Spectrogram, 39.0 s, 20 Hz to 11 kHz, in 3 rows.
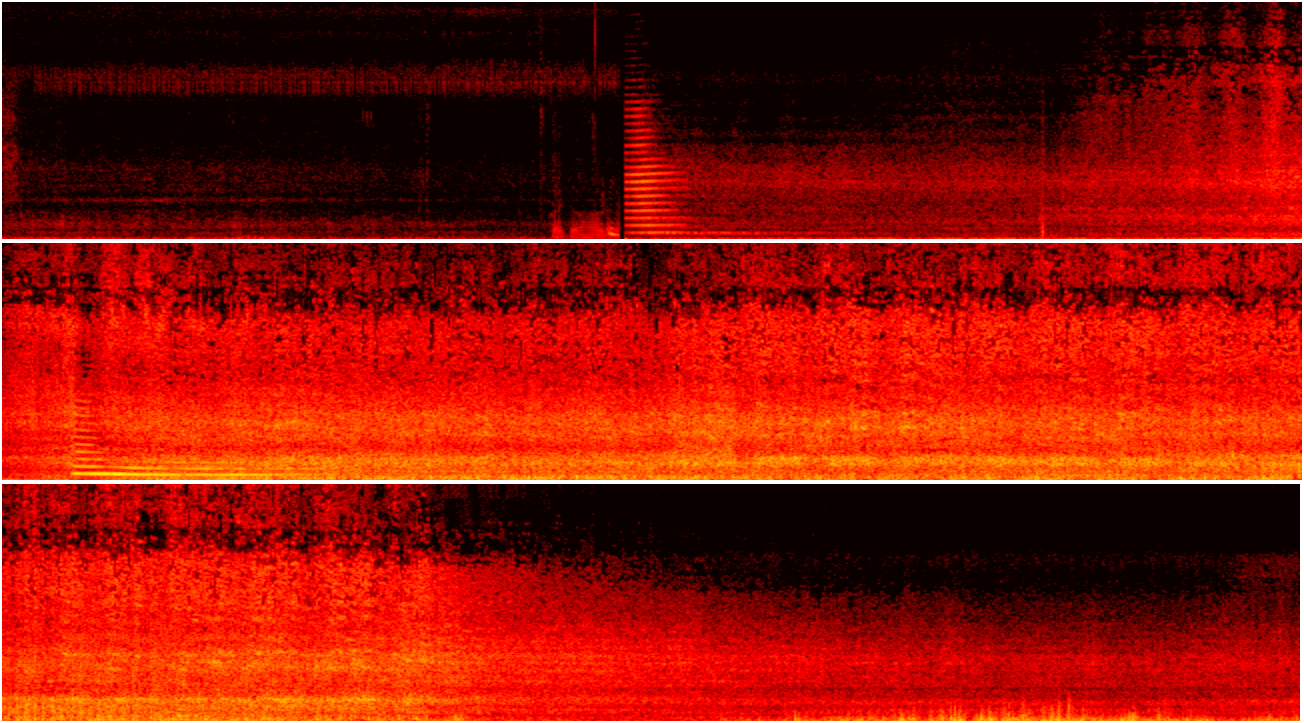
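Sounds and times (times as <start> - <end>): train horn: 6.2 - 8.4, 13.5 - 16.5
train wheels clattering: 10.3 - 33.1.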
